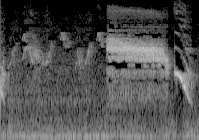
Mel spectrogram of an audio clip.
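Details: Common iora, known locally as cipoh, sirtu or sirdung, a shrubland bird singing actively: soft wavering whistles, then a sustained buzzy trilled note lasting about a second, ending in a sharp descending slurred whistle.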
